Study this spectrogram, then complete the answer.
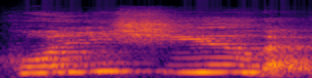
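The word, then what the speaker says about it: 今週: 우리 자, 금자는 한자 발음으로 읽으면 콘이라고 했죠. 콘. 주는 여러분 슈라고 합니다. 그래서 콘슈가 되면 이번 주가 됩니다. 금주가 됩니다.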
